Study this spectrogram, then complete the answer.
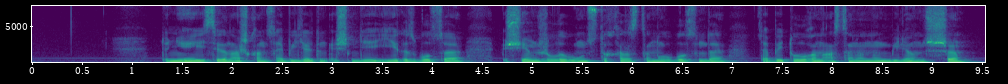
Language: Kazakh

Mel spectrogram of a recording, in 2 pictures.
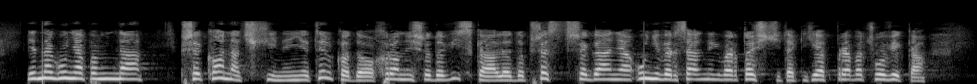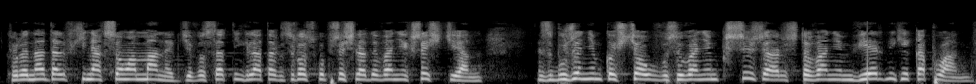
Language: Polish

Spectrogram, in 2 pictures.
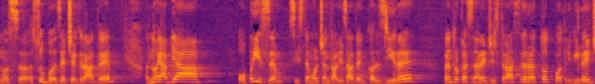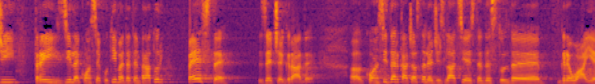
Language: Romanian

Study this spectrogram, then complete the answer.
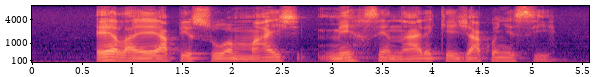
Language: Portuguese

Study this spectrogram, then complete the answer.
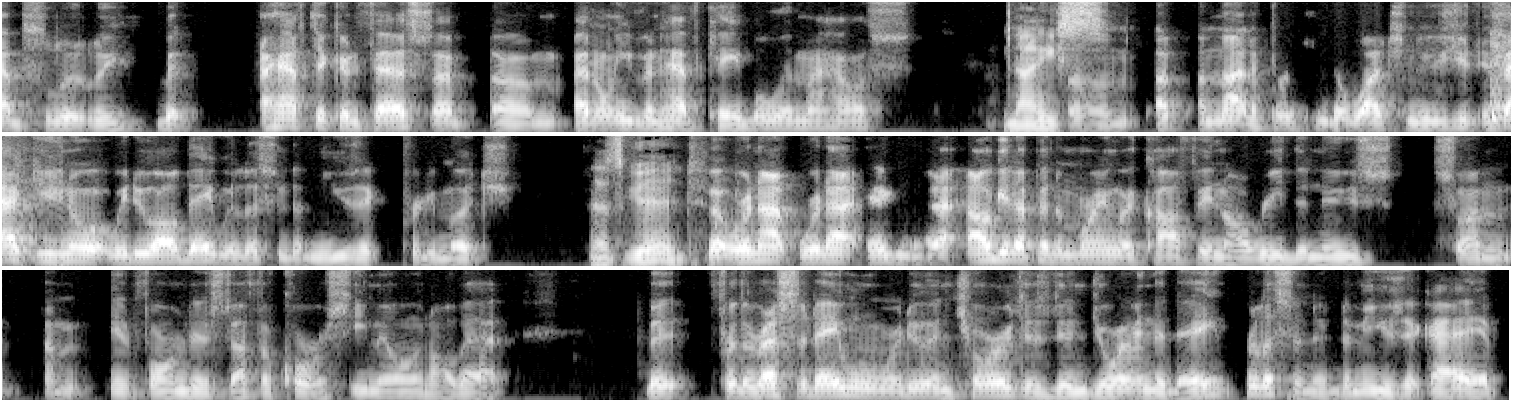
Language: English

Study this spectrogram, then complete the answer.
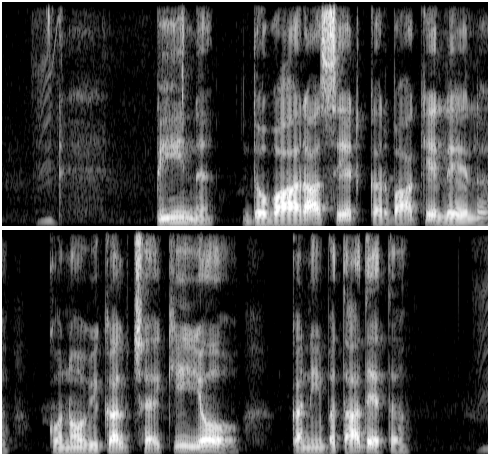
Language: Maithili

